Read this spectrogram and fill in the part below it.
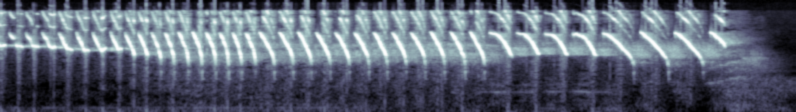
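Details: Russian canary tour meant to rouse untrained canaries: rapid downslurred whistled notes repeated many times a second, gradually slowing and ending abruptly.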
